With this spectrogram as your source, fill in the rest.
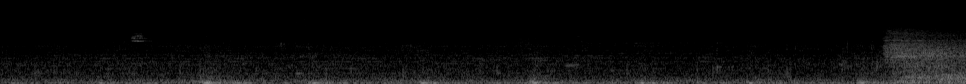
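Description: Footsteps thud slowly and evenly on a hard floor.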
